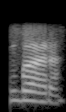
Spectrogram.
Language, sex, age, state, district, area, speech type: Marathi, female, 60+, Maharashtra, Nagpur, urban, conversation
